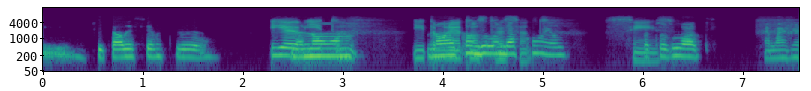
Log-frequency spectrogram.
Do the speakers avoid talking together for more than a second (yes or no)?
no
